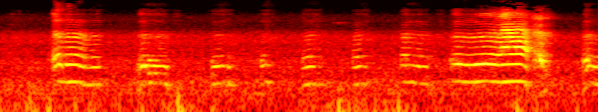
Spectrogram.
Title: Cutest Baby Crying Moments - Funny Cute Boy #Shorts Status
